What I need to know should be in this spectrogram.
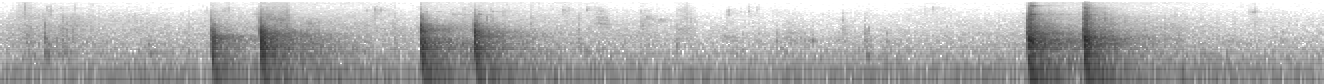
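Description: A boy knocks on a wooden door.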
